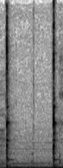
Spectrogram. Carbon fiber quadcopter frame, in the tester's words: this is at a higher frequency because these arms are a little bit shorter on here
